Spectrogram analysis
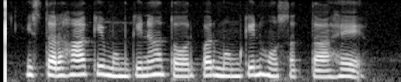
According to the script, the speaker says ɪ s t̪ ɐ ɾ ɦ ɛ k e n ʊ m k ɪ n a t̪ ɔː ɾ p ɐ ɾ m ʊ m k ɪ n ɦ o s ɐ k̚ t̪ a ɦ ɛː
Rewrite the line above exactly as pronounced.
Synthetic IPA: ɪ s t̪ ɐ ɾ ɦ a k e m ʊ m k ɪ n a t̪ ɔː ɾ p ɐ ɾ m ʊ m k ɪ n ɦ o s ɐ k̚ t̪ a ɦ ɛː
